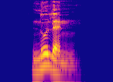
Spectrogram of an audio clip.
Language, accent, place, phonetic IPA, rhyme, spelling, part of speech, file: German, Germany, Berlin, [ˈnʊlən], -ʊlən, Nullen, noun, De-Nullen.ogg
- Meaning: plural of Null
